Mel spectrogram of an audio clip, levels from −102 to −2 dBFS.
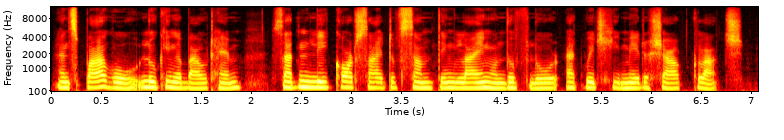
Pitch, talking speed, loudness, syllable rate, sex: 175 Hz, 180 wpm, -18 LUFS, 4.6 syllables/s, female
